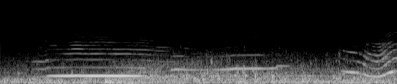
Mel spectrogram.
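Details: Humpback whale song with a pure sustained moan, softer drawn-out tones, and a wavering swoop at the end, set against murky low-frequency ocean noise.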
